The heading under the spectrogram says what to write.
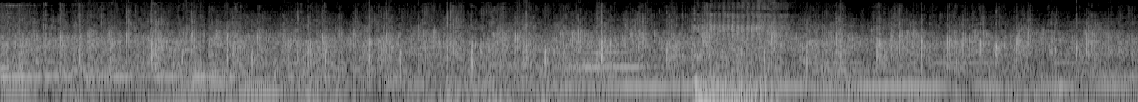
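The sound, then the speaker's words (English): A church audience claps hands to the Lord in worship steadily for several seconds, a dense, loud patter of many overlapping claps with a low sustained tone and a brief rumble underneath. “Everybody clap your hands right now. Let's clap your hands.”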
